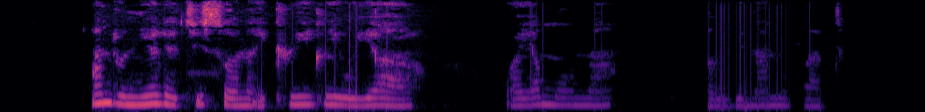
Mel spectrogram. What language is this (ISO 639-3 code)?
tvu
